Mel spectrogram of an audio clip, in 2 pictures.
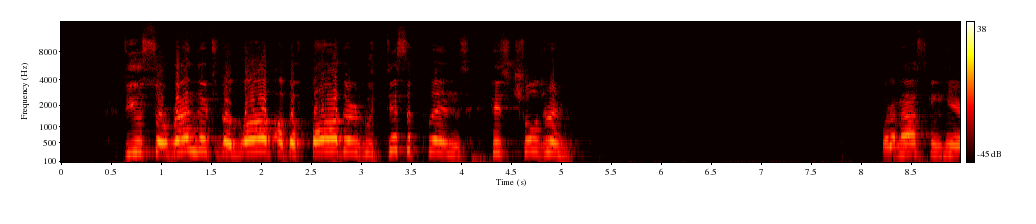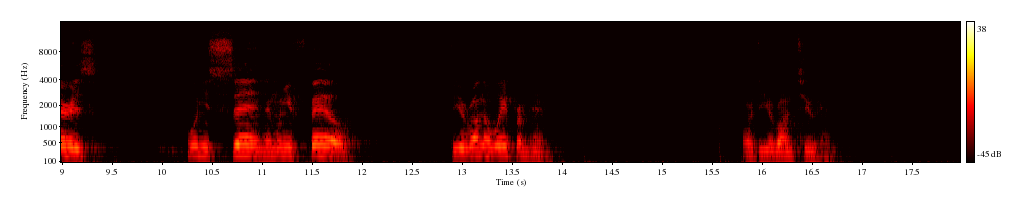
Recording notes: It was preached at Higher Calling 2023 Conference, a missions conference for students and young adults.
